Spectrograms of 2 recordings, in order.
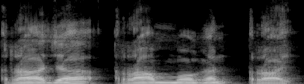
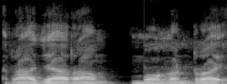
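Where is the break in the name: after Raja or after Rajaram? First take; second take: after Raja; after Rajaram. First: The break comes after Raja, before Rammohan. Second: The break comes after Rajaram, before Mohan. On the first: The speaker calls it right. "சரியான உச்சரிப்பு" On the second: The speaker calls it wrong. "அது தவறான உச்சரிப்பு"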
